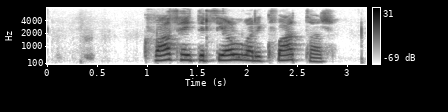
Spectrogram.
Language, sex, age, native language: Icelandic, male, 9, Icelandic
